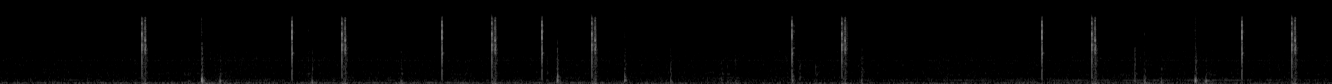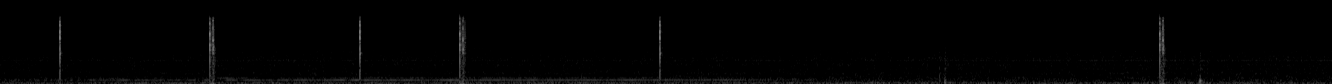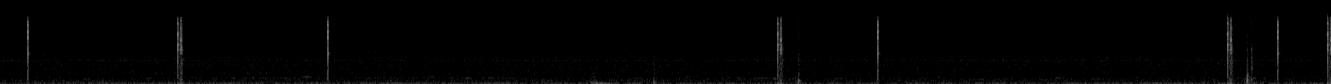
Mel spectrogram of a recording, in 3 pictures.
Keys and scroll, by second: 1.5 ctrl+z, 6.8 ctrl+=, 11.0 ctrl+z.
